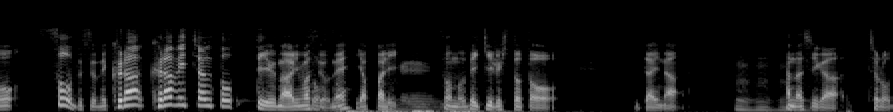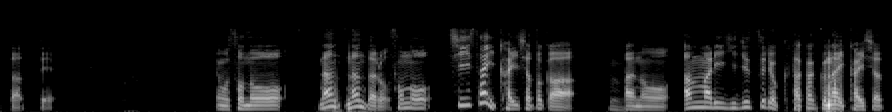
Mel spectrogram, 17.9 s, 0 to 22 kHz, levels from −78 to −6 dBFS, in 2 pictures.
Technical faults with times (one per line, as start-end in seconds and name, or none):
8.37-8.53 bit errors on an ADPCM link
12.24-12.43 bit errors on an ADPCM link
16.90-17.44 bit errors on an ADPCM link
